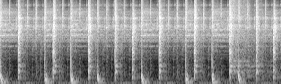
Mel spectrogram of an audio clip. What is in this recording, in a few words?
Jazz Break, Drum & Bass; Fluid Dynamics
